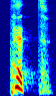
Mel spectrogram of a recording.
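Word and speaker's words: ט: 이거는 테트죠. 테트. 티읕 발음. 테트.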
